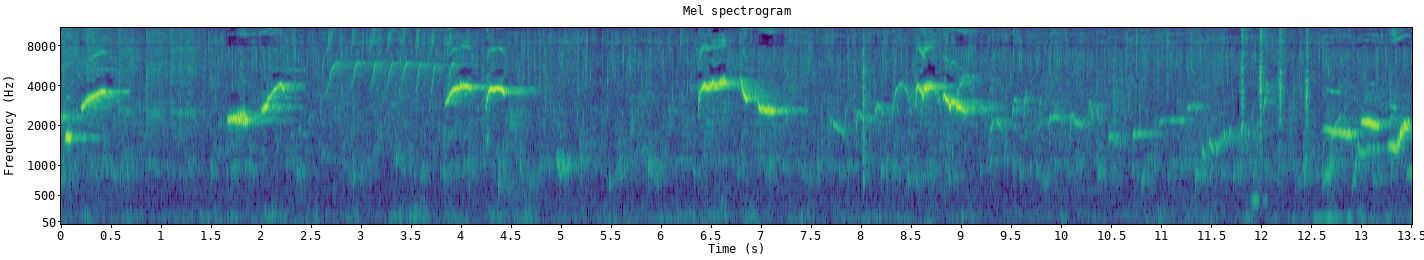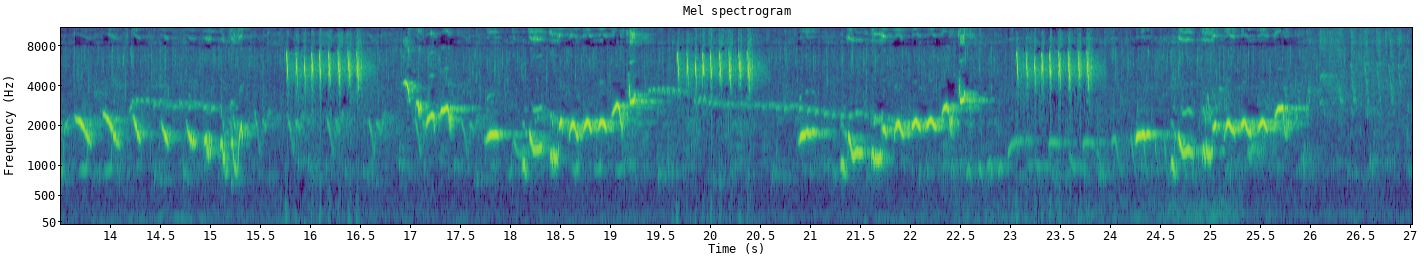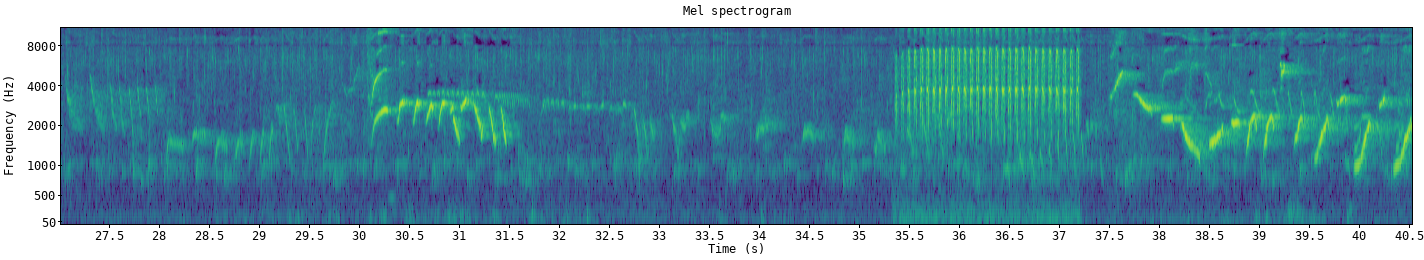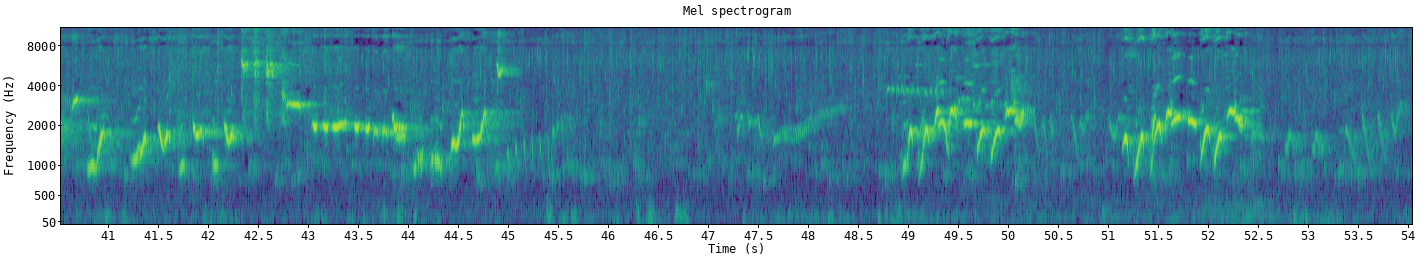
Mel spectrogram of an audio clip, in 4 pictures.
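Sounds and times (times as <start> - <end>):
bird singing whistled trills: 6.4 - 26.0, 35.2 - 45.1.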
